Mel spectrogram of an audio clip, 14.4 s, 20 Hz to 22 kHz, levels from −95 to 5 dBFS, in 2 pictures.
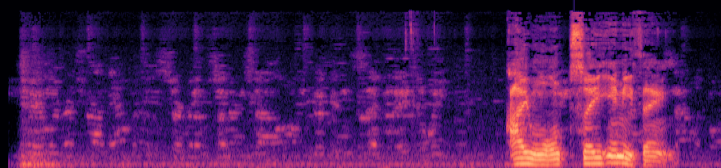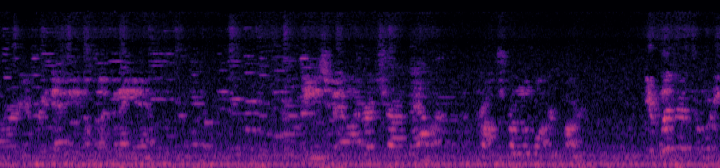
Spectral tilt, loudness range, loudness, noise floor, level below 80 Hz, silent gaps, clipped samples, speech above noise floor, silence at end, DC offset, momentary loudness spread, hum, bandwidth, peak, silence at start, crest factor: -4 dB/octave; 25 LU; -13 LUFS; -52 dBFS; -52 dBFS; none; under 0.1%; 35 dB; 7.65 s; under 0.1%; 29 LU; none; 16.5 kHz; 0 dBFS; 0.2 s; 22 dB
